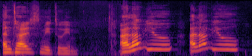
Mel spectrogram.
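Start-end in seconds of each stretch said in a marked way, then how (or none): 1.5-3.0 very high, sweet-talking parrot voice; enticing bird. Retold or imitated. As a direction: call out high to lure the owner over. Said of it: "he want to entice me".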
